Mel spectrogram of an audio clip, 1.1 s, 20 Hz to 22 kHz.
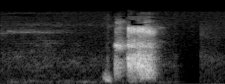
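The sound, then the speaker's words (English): A single loud sneeze from a person in Orlando: a brief breathy build-up followed by a sharp, explosive burst, then silence. No one speaks. “I've sneezed about 500 times here, so I'm not going to speak again until I'm done.”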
